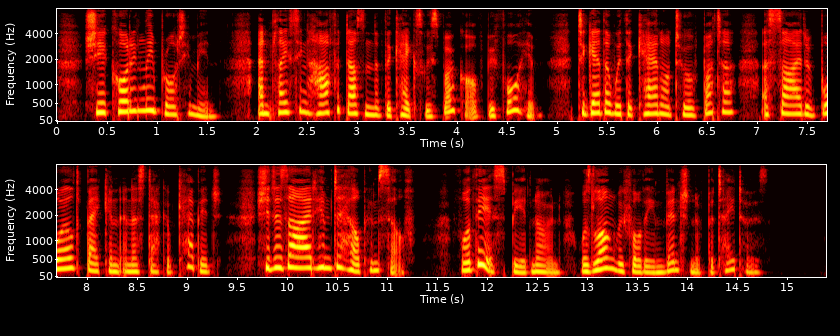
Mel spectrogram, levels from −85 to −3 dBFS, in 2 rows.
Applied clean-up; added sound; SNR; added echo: none; none; none; none.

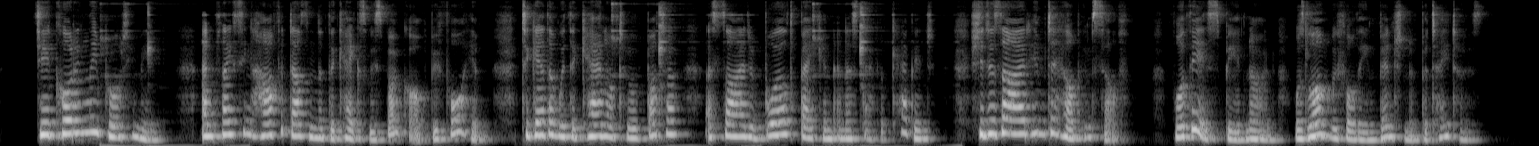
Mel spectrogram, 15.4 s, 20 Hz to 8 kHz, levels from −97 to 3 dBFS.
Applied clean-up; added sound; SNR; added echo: neural mask model DeepFilterNet 3.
